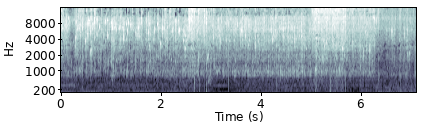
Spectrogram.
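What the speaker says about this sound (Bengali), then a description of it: "তেলটা গরম হয়ে গেছে, এবার দিয়ে দেব পনিরটা।" Paneer pieces fry in hot refined oil, giving a steady, loud broadband sizzle that holds evenly throughout with a few faint clinks, and no talking.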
